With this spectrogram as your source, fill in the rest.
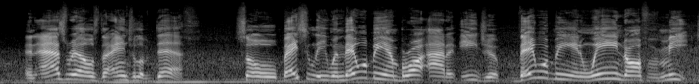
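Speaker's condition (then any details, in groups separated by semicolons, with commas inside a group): No condition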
